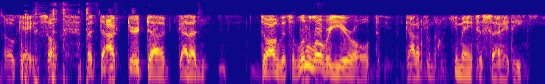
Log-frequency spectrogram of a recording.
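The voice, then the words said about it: Radio announcer-like voice. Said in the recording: “You got a radio voice”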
